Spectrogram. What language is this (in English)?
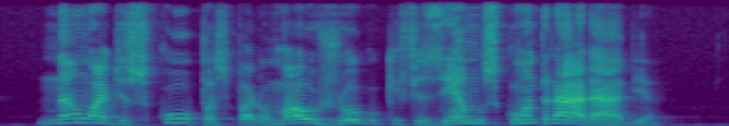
Portuguese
